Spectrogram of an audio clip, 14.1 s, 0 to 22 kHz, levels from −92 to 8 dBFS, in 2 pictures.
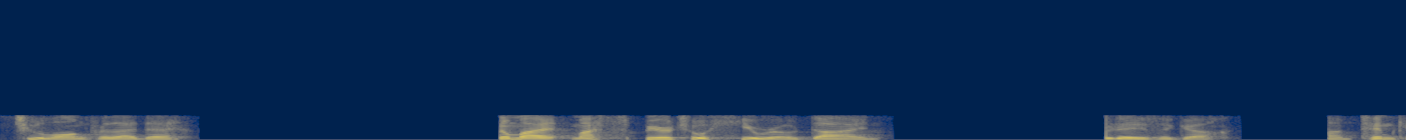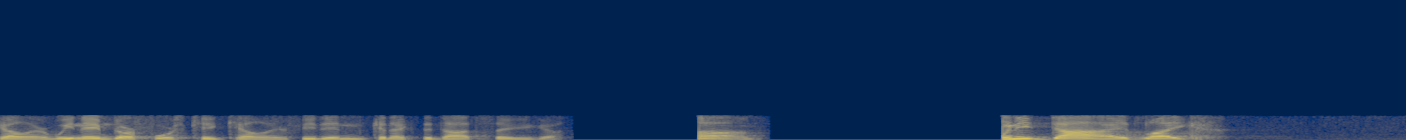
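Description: Clipped start after a pause at 2.42, 5.44 (before "days ago"), 6.55 (after "days ago"), 10.44 and 11.96 s (before "when he died"). The output device sleeps through each silence and wakes late, swallowing 80 to 92 ms, so speech bursts abruptly in without its opening sounds.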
